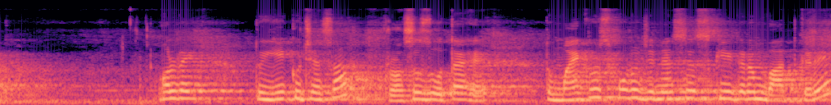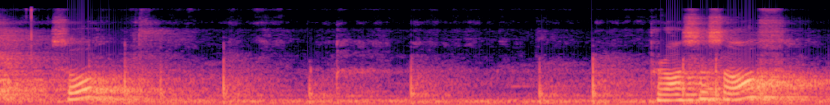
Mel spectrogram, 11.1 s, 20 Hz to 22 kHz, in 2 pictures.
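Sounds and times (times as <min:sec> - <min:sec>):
marker pen writing on whiteboard: 0:05.6 - 0:10.8.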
